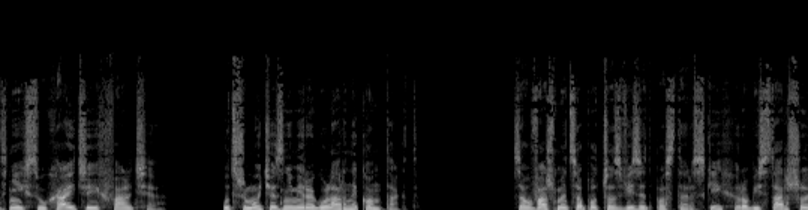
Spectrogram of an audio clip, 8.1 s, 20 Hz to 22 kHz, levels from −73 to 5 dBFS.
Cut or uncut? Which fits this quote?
uncut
